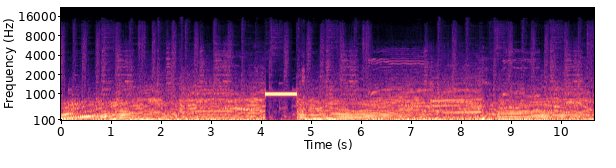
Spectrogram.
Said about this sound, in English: My brother Brian Collins tried to give me a heart attack in his Mustang race car.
